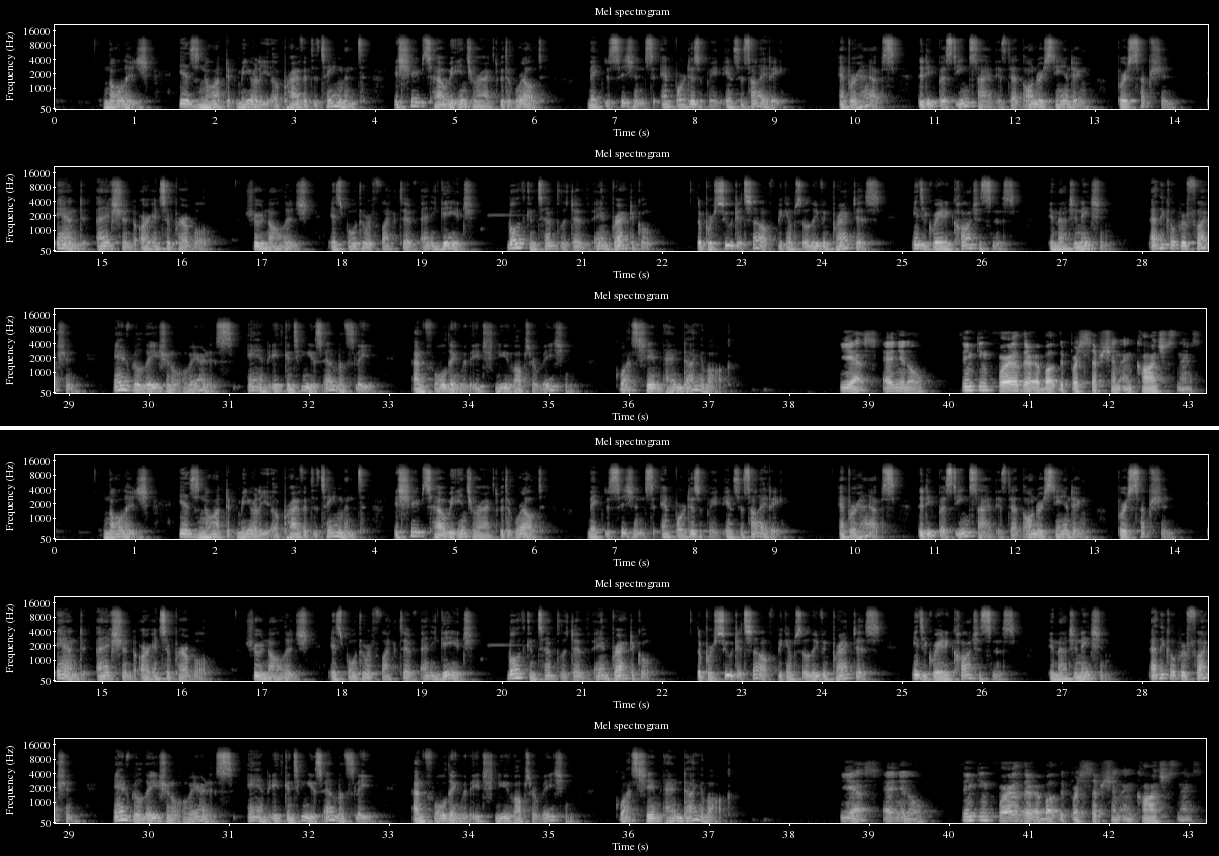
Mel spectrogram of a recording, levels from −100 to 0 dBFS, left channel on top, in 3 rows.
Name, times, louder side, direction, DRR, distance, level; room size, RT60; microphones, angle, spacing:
voice 1, 0.6-1.2 1.6-3.9 4.2-6.0 6.7-9.1 9.8-10.5 10.8-12.9 13.3-14.0 14.4-16.3 16.8-17.6 17.9-19.6 20.1-21.8 22.4-24.7 25.1-26.4 26.8-27.5 28.1-29.1 29.6-32.8 33.3-35.3 35.9-37.2, equal, 5° right, 6 dB, 0.6 m, -36 dB
voice 2, 38.6-39.7 40.2-43.0, left 6 dB, 90° left, 8 dB, 0.5 m, -33 dB
8.3 x 3.2 x 5.3 m, 0.37 s
head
